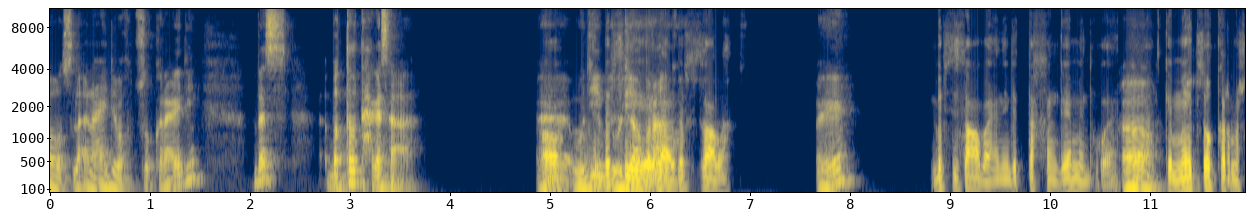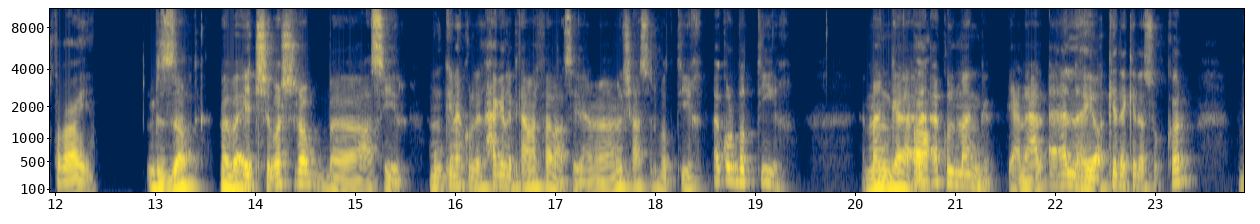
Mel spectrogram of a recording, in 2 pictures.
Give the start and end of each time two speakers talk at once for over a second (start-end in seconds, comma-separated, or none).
4.9-6.4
